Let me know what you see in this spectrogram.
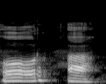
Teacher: पहला स्वर होता है कंठ। कंठ से बोला जाता है अ और आ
